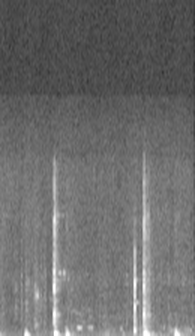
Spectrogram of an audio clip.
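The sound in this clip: A computer mouse clicking faintly: several short, sharp clicks, some in quick pairs, spaced irregularly over near-silence.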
